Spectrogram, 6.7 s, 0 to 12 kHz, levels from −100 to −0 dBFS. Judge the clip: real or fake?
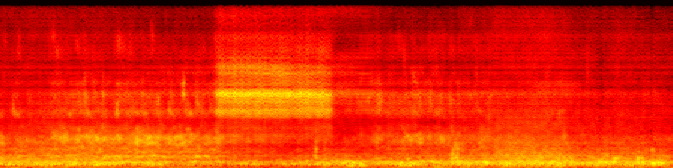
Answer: fake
